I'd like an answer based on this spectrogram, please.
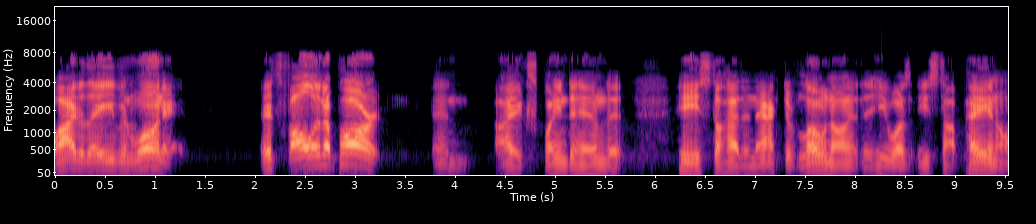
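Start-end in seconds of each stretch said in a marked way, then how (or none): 0.0-3.3 play-acted ranting yell, raised and loud. Retelling what a man yelled about the car: imitating someone yelling. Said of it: "He was just yelling about the car".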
